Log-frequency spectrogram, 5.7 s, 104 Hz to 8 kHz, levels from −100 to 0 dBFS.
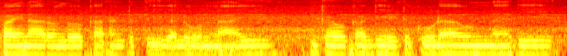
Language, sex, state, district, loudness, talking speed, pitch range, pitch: Telugu, male, Telangana, Mahabubabad, -19 LUFS, 105 wpm, 115-120 Hz, 120 Hz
